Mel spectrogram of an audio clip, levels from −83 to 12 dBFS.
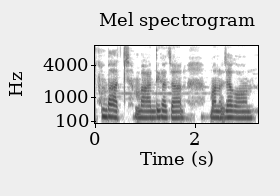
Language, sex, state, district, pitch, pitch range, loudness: Chakma, female, Tripura, Unakoti, 205 Hz, 200-210 Hz, -19 LUFS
